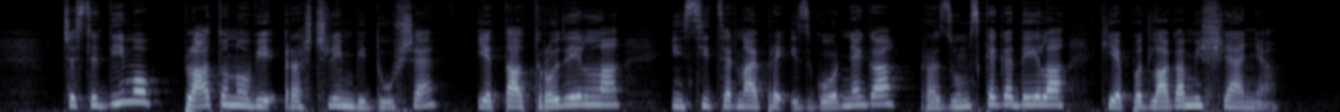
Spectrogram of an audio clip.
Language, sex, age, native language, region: Slovenian, female, 18-29, Slovenian, Drava region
